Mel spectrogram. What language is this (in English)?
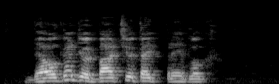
Serbian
